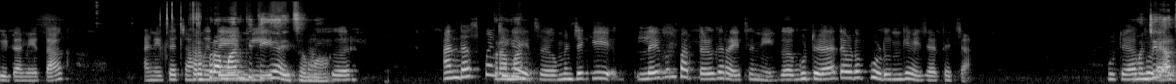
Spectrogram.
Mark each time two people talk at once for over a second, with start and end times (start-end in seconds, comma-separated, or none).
1.9-3.3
